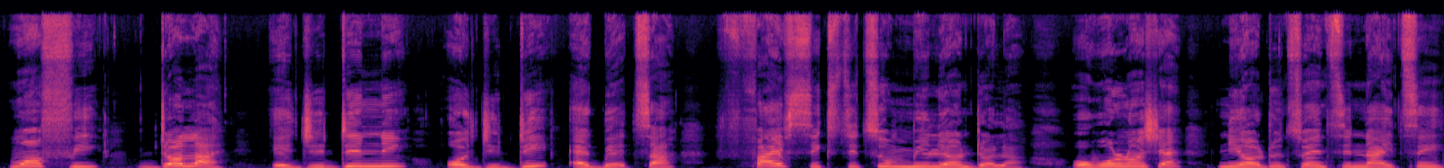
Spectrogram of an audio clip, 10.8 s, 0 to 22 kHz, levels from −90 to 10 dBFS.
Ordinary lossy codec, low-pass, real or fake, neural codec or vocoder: none; none; real; none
